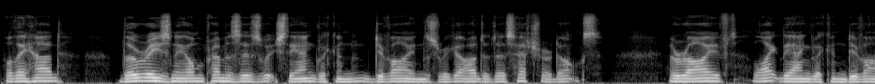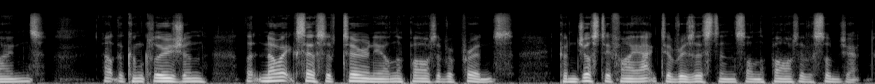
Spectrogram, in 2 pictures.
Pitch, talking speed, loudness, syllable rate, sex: 130 Hz, 145 wpm, -17 LUFS, 5.2 syllables/s, male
